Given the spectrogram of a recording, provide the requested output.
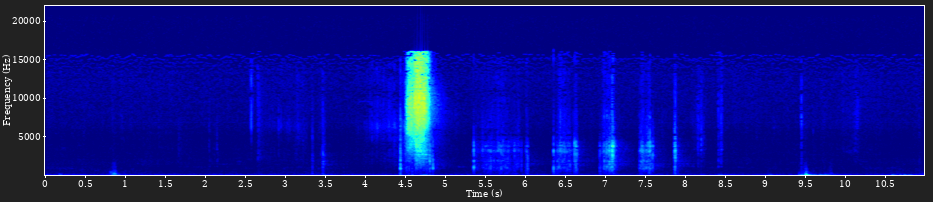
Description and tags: The sound of soda being opened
